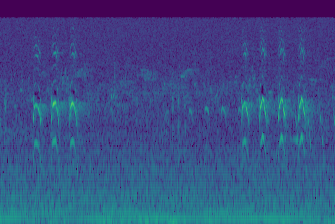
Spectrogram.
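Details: New Zealand kingfisher, known as kotare: three loud harsh notes, a pause of over two seconds, then a run of four similar notes, over a low steady hum.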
